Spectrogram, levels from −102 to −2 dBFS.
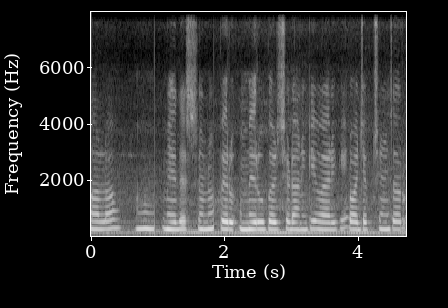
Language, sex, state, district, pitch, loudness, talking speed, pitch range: Telugu, female, Telangana, Karimnagar, 265 Hz, -24 LUFS, 100 wpm, 255-275 Hz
